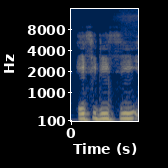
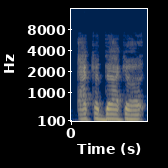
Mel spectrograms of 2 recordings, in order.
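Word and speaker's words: AC/DC: ACDC is pronounced one letter at a time, though the band are colloquially known as Akadaka in Australia.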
